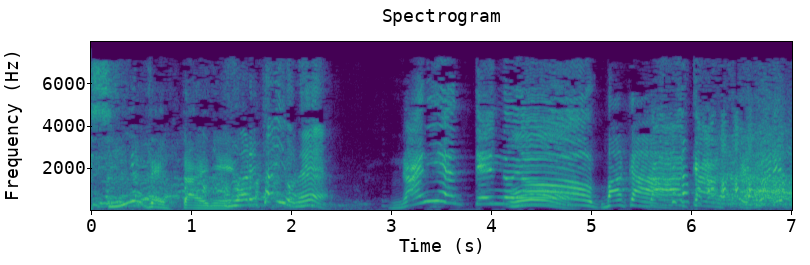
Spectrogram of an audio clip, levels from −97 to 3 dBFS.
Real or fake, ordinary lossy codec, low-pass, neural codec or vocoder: real; MP3, 32 kbps; 7.2 kHz; none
